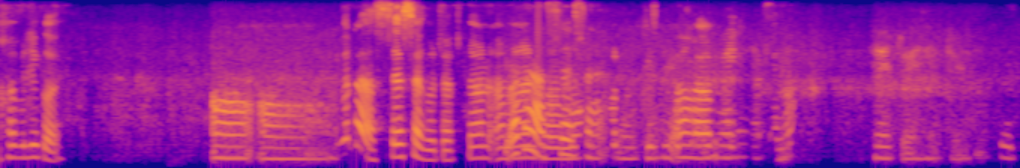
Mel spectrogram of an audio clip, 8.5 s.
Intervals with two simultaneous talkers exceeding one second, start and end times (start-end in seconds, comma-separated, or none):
4.2-6.5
